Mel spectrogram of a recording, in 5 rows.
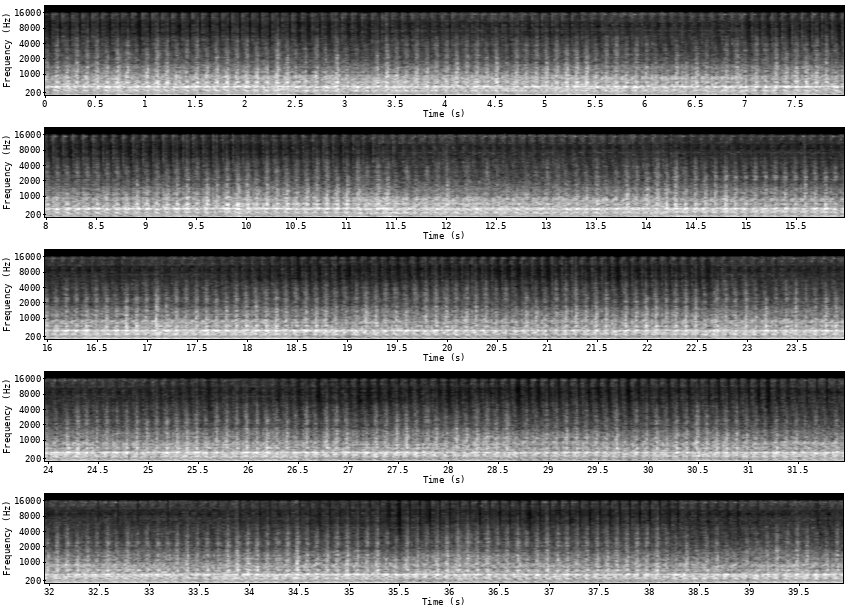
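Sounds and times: sewing machine running: 0.0 - 39.9.

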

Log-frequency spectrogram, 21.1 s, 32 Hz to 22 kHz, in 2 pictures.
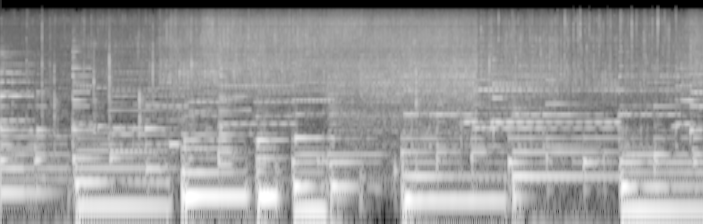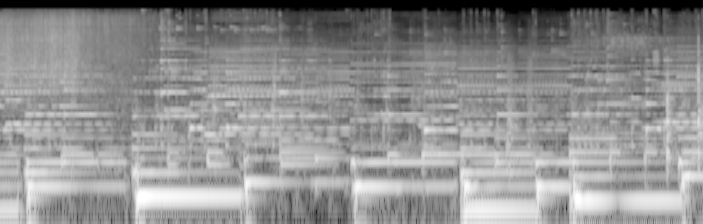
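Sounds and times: background music with bass: 0.0 - 5.4, 6.0 - 21.0
food sizzling in a pan: 0.0 - 13.4.

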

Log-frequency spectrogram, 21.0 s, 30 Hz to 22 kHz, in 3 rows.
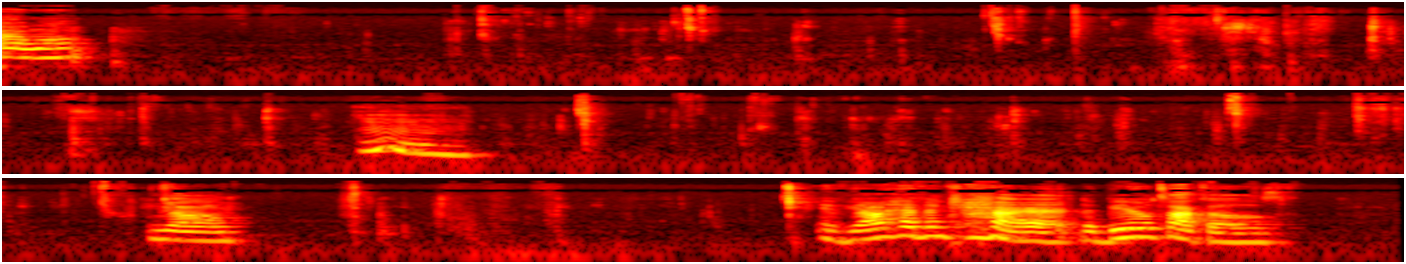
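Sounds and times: crunching while chewing: 1.7 - 8.8, 9.4 - 14.8
person humming with enjoyment: 8.8 - 9.4.

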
